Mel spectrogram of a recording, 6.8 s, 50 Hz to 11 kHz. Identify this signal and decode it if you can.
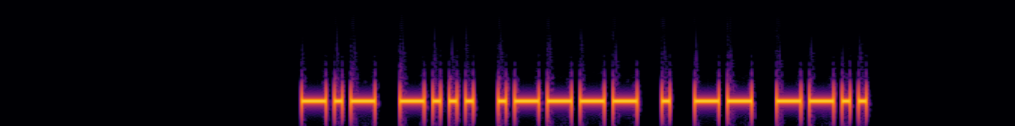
Morse code, heard as a keyed tone, about 22 wpm, 700 Hz. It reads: KB1EMZ
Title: USA Call Signs - 6 Characters - 22wpm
